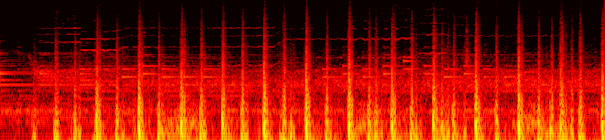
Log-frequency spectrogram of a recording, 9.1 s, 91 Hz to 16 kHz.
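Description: Steady low thumping heartbeat, roughly 95 a minute, under a soft hum; a heartbeat used as relaxation background sound.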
